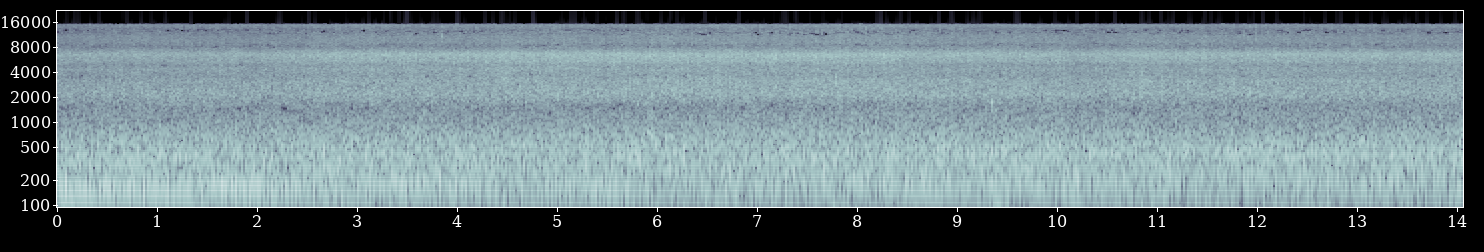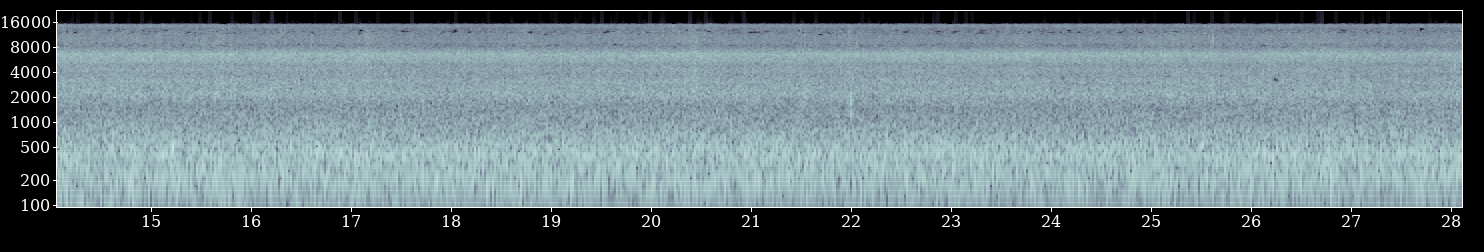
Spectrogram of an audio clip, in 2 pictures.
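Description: Floodwater rushing steadily, an even, unbroken noise.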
